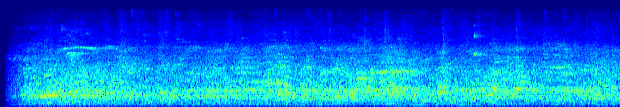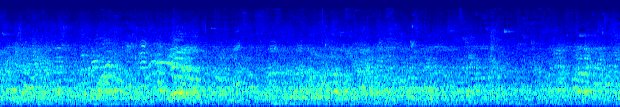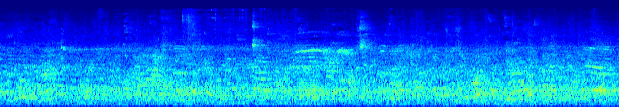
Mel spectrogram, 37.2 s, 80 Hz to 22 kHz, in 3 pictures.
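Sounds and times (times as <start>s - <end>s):
hockey arena ambience: 0.1s - 37.1s.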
